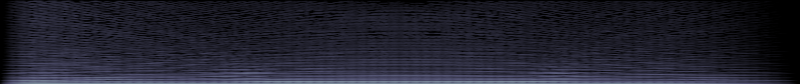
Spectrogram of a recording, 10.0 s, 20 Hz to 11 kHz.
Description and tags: Synth lead created using a combination of Serum and Ableton Operator and Granulator 2. Used Serum wave table with a Operator saw patch. Resampled in Ableton Live then further processed in Granulator2 to give it a slight granulated feel.
Key of C
Hard, Lead, Synth, Trance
